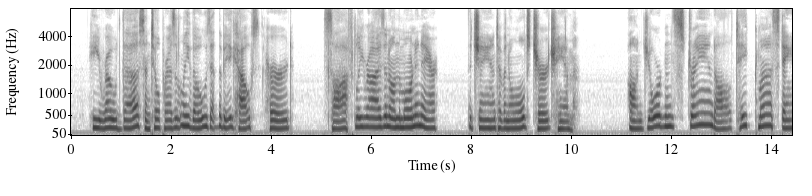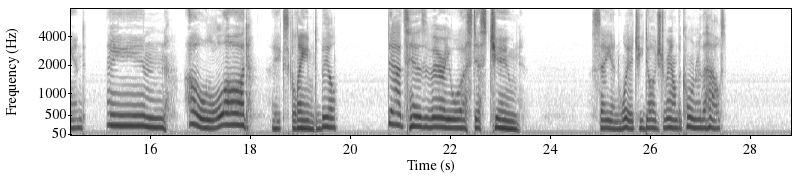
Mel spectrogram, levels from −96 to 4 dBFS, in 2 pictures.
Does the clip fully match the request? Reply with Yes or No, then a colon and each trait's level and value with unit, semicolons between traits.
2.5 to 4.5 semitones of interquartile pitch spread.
Yes: average, 3.1 semitones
